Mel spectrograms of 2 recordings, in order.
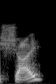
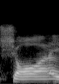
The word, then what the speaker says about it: Shai: His name is Shay, and he gets called Shy and all these different names.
